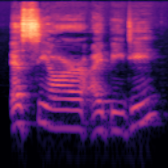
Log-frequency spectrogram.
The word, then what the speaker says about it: Scribd: i'm saying it right scribd sounds like ribbed but with an sc in front there we are aren't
